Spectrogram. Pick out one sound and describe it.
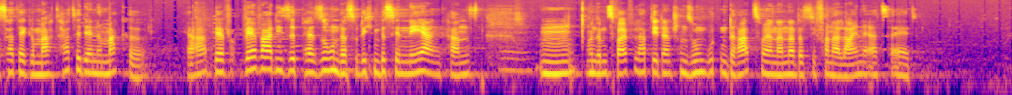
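A young woman speaks calmly into a microphone in a room with slight echo.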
